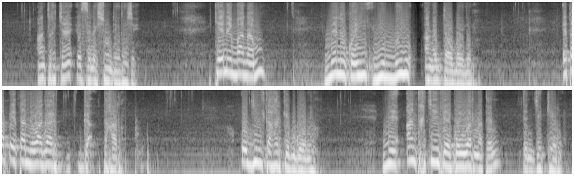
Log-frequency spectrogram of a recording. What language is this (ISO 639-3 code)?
srr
